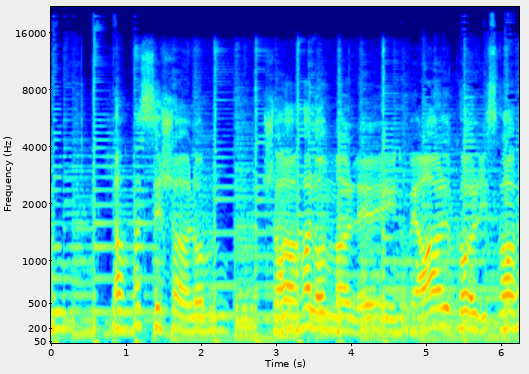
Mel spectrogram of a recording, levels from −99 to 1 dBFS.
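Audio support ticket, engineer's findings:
Digital radio blending to analogue, 0.86 s to 4.95 s. Receiver dropped digital reception, cross-faded over 352 ms to the station's FM broadcast, then returned. Symptoms during the FM segment: hiss roughly 40 dB below programme, level shift of about 1 dB. Component: hybrid tuner blend logic.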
